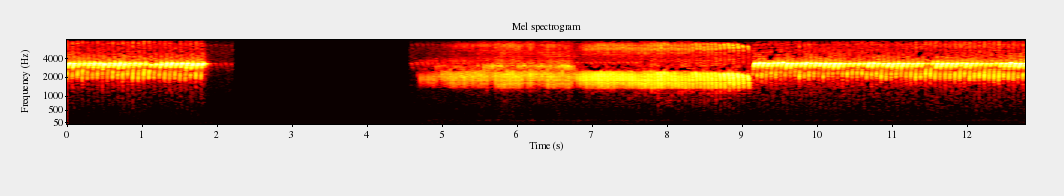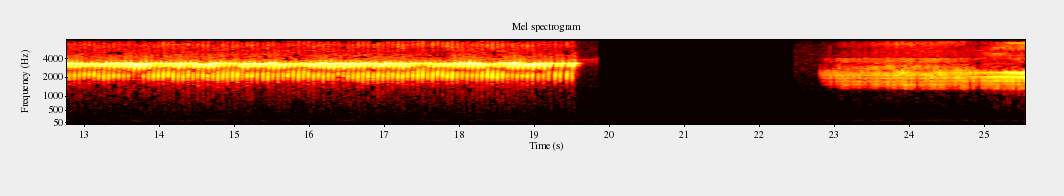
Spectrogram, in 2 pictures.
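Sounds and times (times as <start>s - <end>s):
canary singing: 0.0s - 2.0s, 4.6s - 19.9s, 22.8s - 25.5s.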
